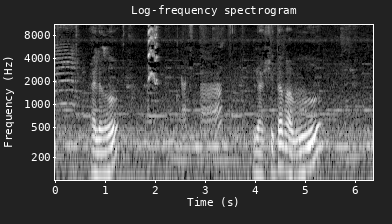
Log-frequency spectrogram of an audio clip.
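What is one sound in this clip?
A parrot squawks and chatters close by.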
